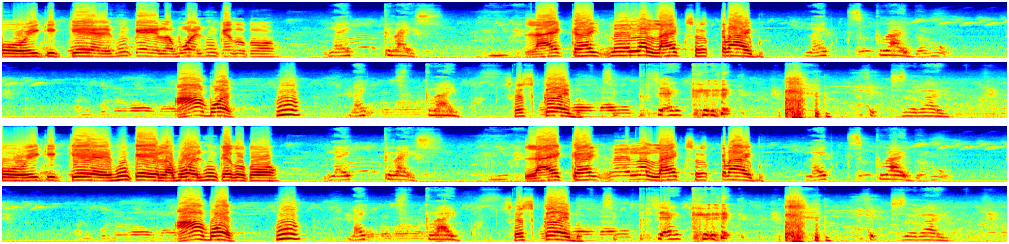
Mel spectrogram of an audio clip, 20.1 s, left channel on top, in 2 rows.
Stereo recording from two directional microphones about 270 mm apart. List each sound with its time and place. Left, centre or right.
0.0 s speech: centre
3.2 s a child's voice: centre
5.2 s a child's voice: centre
11.8 s speech: centre
13.9 s music: right
14.3 s speech: centre
17.8 s a sound: centre
19.0 s speech: centre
